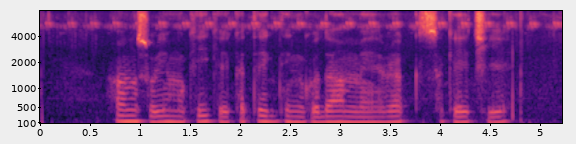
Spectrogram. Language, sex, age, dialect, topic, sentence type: Maithili, male, 36-40, Eastern / Thethi, agriculture, question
